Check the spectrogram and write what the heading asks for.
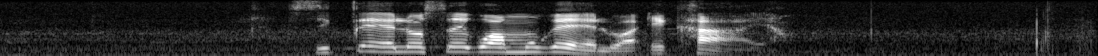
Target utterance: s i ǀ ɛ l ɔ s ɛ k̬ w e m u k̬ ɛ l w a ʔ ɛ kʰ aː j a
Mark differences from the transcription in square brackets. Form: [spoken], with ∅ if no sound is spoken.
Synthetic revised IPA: s i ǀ ɛ l ɔ s ɛ k̬ w [a] m u k̬ ɛ l w a ʔ ɛ kʰ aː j a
